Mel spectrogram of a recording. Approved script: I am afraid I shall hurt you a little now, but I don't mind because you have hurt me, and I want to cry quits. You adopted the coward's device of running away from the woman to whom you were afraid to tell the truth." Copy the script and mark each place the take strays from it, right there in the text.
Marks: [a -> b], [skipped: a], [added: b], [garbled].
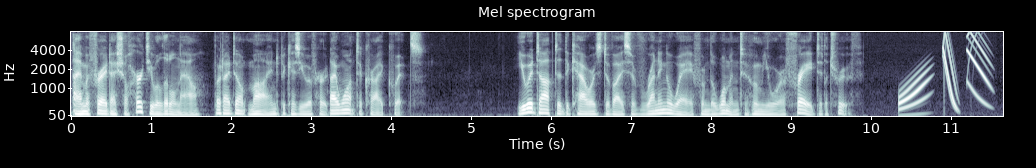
I am afraid I shall hurt you a little now, but I don't mind because you have hurt [skipped: me, and] I want to cry quits. You adopted the coward's device of running away from the woman to whom you were afraid to [skipped: tell] the truth."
